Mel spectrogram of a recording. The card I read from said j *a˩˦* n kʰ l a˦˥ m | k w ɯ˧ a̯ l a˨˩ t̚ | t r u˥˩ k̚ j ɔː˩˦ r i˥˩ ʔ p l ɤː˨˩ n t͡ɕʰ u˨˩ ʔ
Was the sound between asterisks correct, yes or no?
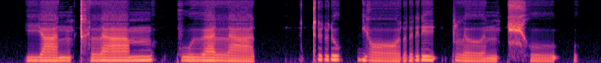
no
